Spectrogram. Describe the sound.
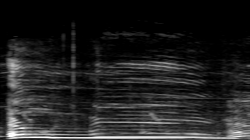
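A person howls like a wolf during a show, one loud, drawn-out wail that swoops up and holds steady before a second howl begins at the very end.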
